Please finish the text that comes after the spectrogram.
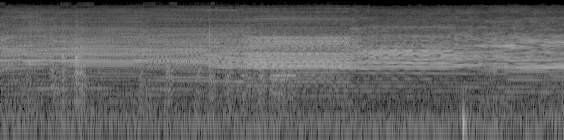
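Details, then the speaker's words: Hair clipper after blade cleaned and oiled, previously labored and bad sounding: even high clean buzz with steady pitch, no bogging or rattle; blade freed up, running normally. "Now that blade is cleaned out and freed up, running really good."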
